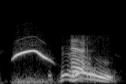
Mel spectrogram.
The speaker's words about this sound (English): I'm walking by a building site. Okay. but they're not wolfish on that either. Yeah, you should whistle up at them.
